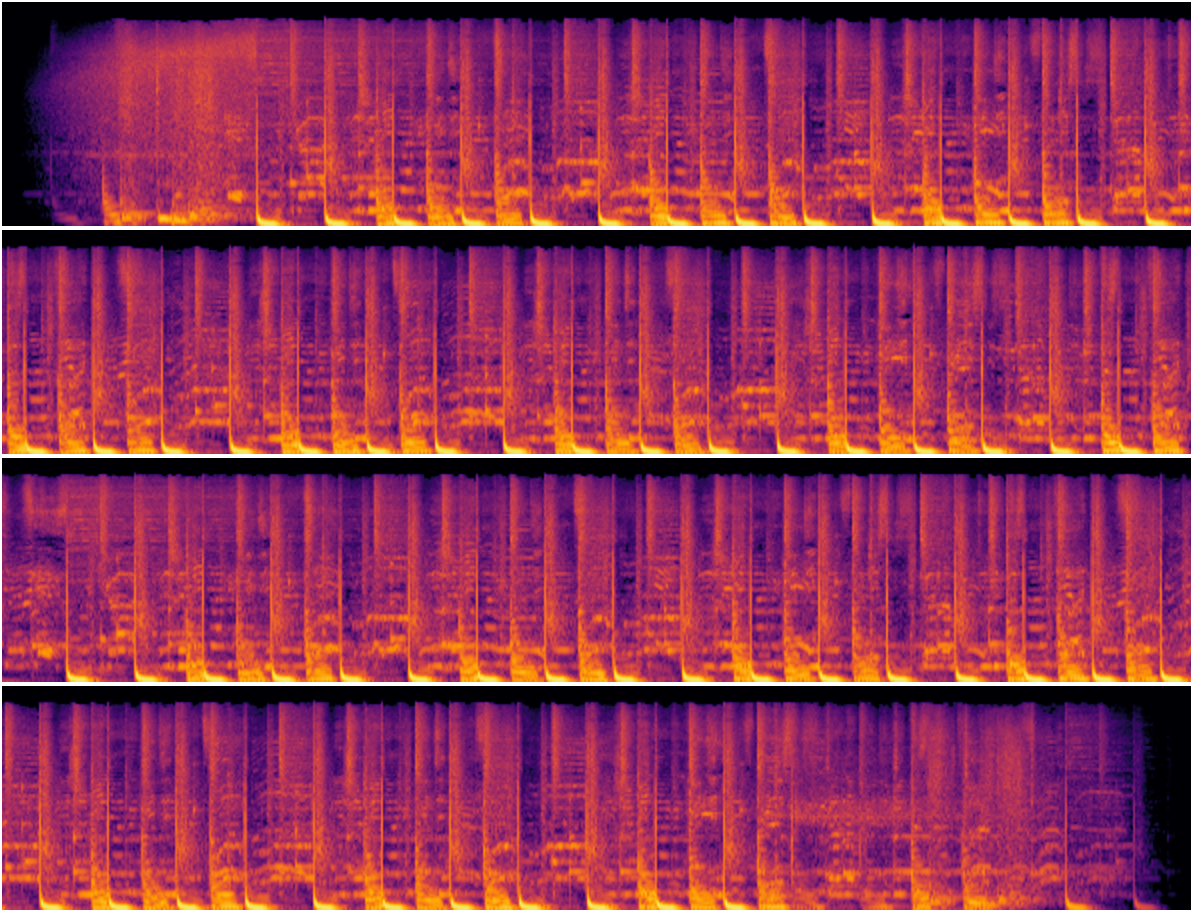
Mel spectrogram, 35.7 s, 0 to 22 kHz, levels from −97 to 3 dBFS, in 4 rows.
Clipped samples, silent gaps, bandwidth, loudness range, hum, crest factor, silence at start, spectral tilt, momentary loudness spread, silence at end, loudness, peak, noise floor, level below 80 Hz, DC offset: under 0.1%; none; 15 kHz; 1 LU; none; 12 dB; 0.75 s; -6 dB/octave; 7 LU; 0.75 s; -14 LUFS; 0 dBFS; -54 dBFS; -14 dBFS; under 0.1%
